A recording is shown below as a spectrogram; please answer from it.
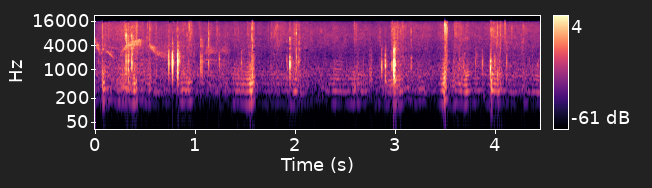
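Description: Flies buzzing close around the microphone, their drone swelling and fading as they pass, with a few sharp ticks among it. The loudest tick comes about three seconds in.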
